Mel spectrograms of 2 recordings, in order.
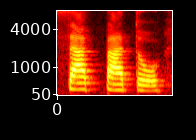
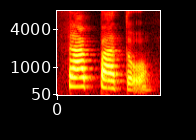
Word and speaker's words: zapato: wichtig repit os elato viele neigen dazu zu sagen el sapato wie ein S das ganze auszusprechen aber nächste Regel im spanischen wird ein Z gelispelt wie ein TH zapato und zwar egal welcher Buchstabe danach kommt ein Z wird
